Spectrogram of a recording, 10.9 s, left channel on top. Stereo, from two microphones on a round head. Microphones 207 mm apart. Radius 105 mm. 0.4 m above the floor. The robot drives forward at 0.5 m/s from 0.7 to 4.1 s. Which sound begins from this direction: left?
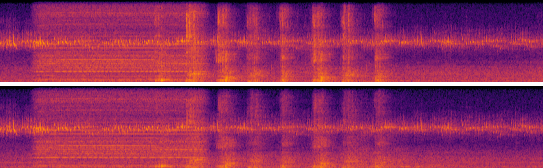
Chewing, at 3.1 s.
